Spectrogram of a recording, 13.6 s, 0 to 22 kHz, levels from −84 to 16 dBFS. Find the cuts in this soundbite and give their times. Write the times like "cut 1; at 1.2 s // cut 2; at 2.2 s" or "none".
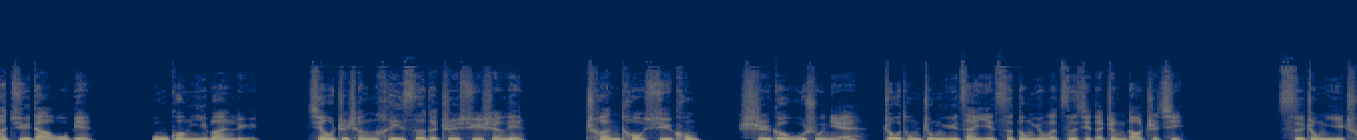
cut 1; at 1.5 s // cut 2; at 7.3 s // cut 3; at 8.8 s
